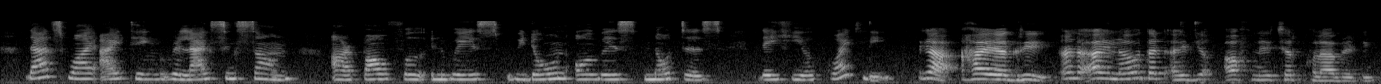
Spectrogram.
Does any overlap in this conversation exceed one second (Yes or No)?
No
